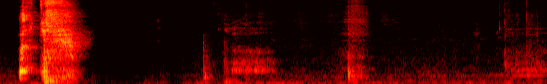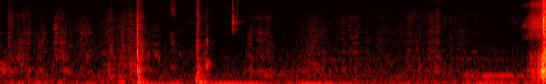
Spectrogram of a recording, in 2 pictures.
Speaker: Oh my god. Excuse me. It was so big. Whoa. I sneezed on you.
